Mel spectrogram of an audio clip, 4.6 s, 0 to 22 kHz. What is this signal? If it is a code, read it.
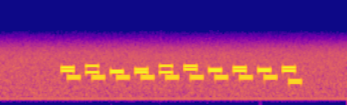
Multi-frequency trunk signalling (R2, with the far end's replies), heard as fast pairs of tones, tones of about 160 ms, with hum. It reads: 5712793535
